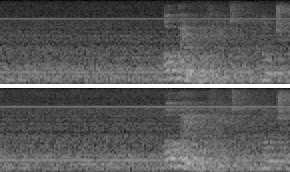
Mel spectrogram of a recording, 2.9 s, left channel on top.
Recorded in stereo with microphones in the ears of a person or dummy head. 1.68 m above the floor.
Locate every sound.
1.6 s a woman speaking: 55° left (ahead or behind), 1.8 m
